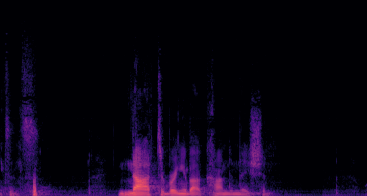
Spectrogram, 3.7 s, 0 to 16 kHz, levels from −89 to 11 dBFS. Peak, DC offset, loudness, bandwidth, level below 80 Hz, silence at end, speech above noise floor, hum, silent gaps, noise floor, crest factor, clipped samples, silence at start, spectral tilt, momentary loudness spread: -8 dBFS; under 0.1%; -32 LUFS; 12.5 kHz; -64 dBFS; 1 s; 39 dB; 60 Hz at -65 dBFS; none; -71 dBFS; 26 dB; under 0.1%; 0.05 s; -6.5 dB/octave; 16 LU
